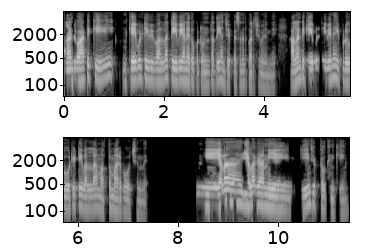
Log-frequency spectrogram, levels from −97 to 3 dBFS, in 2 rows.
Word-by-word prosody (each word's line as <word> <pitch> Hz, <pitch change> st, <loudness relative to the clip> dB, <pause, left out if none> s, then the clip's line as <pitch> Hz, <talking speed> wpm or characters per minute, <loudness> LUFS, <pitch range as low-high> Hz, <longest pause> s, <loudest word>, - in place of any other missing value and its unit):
అలాంటి 130 Hz, +1 st, +3 dB
వాటికి 145 Hz, +1 st, +2 dB, 0.6 s
cable 140 Hz, +3 st, +5 dB
TV 135 Hz, -2 st, -1 dB
వల్ల 130 Hz, +2 st, -3 dB
టీవీ 135 Hz, 0 st, +6 dB
అనేది 130 Hz, -1 st, -1 dB
ఒకటి -, -, -10 dB
ఉంటది 120 Hz, +4 st, -4 dB
అని 120 Hz, -, -10 dB
చెప్పేసి 110 Hz, -, -6 dB
అనేది 115 Hz, -1 st, -13 dB
పరిచయం 105 Hz, -1 st, -8 dB
అయింది. 90 Hz, 0 st, -17 dB, 0.4 s
అలాంటి 140 Hz, +5 st, +1 dB
కేబుల్ 135 Hz, +2 st, +2 dB
టీవీనే 145 Hz, +3 st, -1 dB
ఇప్పుడు 125 Hz, -1 st, -5 dB
ఓటిటి 135 Hz, +3 st, -3 dB
వల్ల 120 Hz, +1 st, -8 dB, 0.2 s
మొత్తం 110 Hz, +3 st, -8 dB
మారిపోవచ్చింది. 100 Hz, -5 st, -7 dB, 1.1 s
ఇది 140 Hz, -1 st, +3 dB, 0.2 s
ఎలా? 185 Hz, +1 st, +6 dB, 0.4 s
ఎలాగా 150 Hz, -1 st, +2 dB
నీ 125 Hz, -, +2 dB, 0.7 s
ఏం 150 Hz, -, -2 dB
చెప్తావు 125 Hz, -5 st, -10 dB
దీనికి? 100 Hz, -1 st, -13 dB
130 Hz, 150 wpm, -24 LUFS, 110-140 Hz, 1.1 s, టీవీ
